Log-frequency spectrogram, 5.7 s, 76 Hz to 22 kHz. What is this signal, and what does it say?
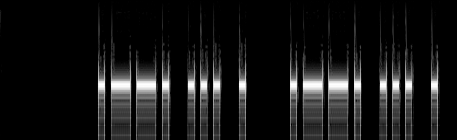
Morse code, heard as a keyed tone, about 15 wpm, 700 Hz. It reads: PSE PSE
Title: Abbreviations Repeated 3x - 15wpm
